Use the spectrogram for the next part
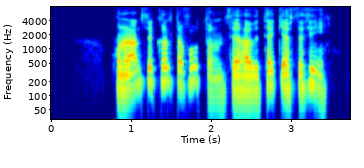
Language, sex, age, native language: Icelandic, male, 18-19, Icelandic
